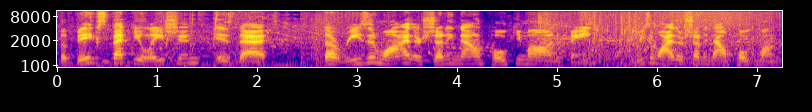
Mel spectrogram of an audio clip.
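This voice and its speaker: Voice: medium pitch, moderate pace. A congested livestream host chatting casually about games, slangy and sweary, often repeating and restarting phrases. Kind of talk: casual gaming livestream chat. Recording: music behind the voice. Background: music.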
